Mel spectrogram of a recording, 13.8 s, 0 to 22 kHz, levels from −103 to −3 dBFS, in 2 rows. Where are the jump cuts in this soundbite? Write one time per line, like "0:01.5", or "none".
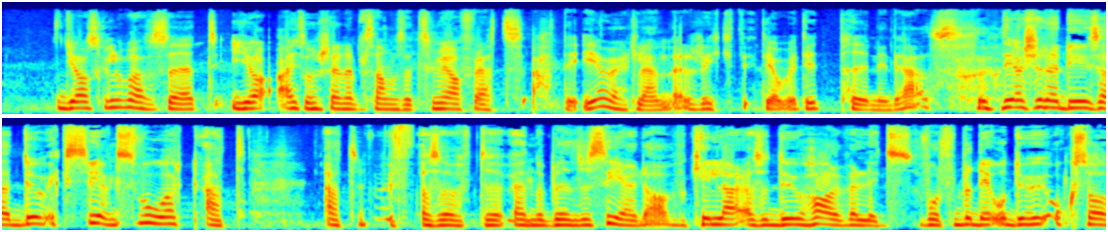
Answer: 0:01.9
0:06.2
